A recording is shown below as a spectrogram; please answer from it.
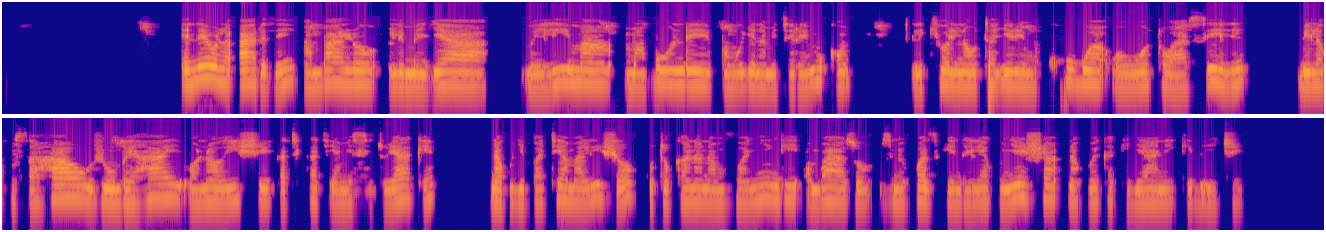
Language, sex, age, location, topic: Swahili, female, 36-49, Dar es Salaam, agriculture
